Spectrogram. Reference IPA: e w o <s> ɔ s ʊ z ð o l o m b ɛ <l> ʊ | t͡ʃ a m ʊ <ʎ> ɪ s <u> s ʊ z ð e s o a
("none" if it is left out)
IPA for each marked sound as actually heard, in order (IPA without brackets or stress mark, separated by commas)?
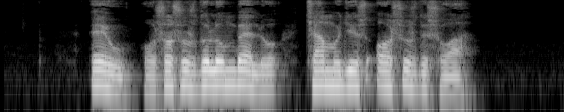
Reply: s, l, ʎ, ɔ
